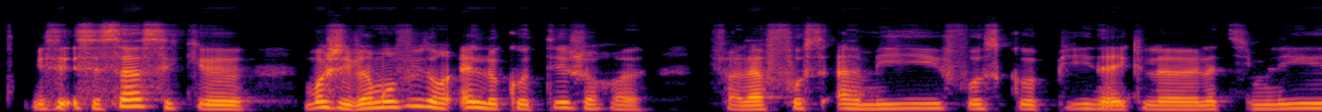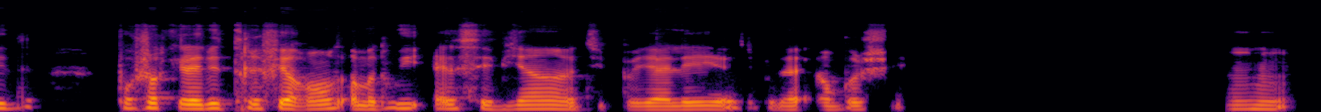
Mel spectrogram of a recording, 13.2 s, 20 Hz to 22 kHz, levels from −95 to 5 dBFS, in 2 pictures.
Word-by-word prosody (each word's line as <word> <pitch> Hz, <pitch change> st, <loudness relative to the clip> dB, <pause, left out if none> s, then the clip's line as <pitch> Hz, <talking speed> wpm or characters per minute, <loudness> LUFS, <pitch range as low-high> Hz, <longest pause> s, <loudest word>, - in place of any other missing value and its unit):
Mais -, -, -2 dB
c'est -, -, +2 dB
c'est -, -, -1 dB
ça, 235 Hz, 0 st, +8 dB
c'est 185 Hz, -8 st, -2 dB
que 140 Hz, -5 st, +2 dB, 0.3 s
moi, 200 Hz, -, +6 dB
j'ai 165 Hz, -6 st, +5 dB
vraiment 180 Hz, +7 st, +6 dB
vu 240 Hz, +3 st, 0 dB
dans 190 Hz, -6 st, +5 dB
elle 195 Hz, -1 st, +7 dB
le 160 Hz, -, +4 dB
côté 180 Hz, +5 st, -1 dB
genre, 155 Hz, -3 st, -4 dB
heu, 65 Hz, -, -4 dB, 0.3 s
faire 135 Hz, -, -7 dB
la 135 Hz, +1 st, +5 dB
fausse 165 Hz, +4 st, -5 dB
amie, 160 Hz, +1 st, 0 dB
fausse 155 Hz, -2 st, -5 dB
copine 150 Hz, 0 st, -6 dB
avec 130 Hz, +2 st, +2 dB
le 130 Hz, -1 st, +1 dB
la 135 Hz, 0 st, 0 dB
team 145 Hz, +1 st, -8 dB
lead. 165 Hz, +5 st, -1 dB, 0.4 s
Pour 160 Hz, -, -6 dB
genre 175 Hz, -1 st, +2 dB
qu'elle 155 Hz, -3 st, +2 dB
allait 155 Hz, +3 st, +4 dB
être 160 Hz, -, -7 dB
référente, 150 Hz, 0 st, +1 dB
en -, -, 0 dB
mode: 135 Hz, -, -2 dB
«Oui, 165 Hz, -2 st, -6 dB
elle 150 Hz, -, -3 dB
c'est 130 Hz, -, -5 dB
bien, 140 Hz, +3 st, -2 dB
heu, -, -, -4 dB
tu -, -, -20 dB
peux 120 Hz, -, -12 dB
y 120 Hz, -, -1 dB
aller, 125 Hz, +2 st, -1 dB
heu, -, -, -4 dB
tu 185 Hz, -, -27 dB
peux 185 Hz, -, -17 dB, 0.2 s
l'embaucher». 125 Hz, 0 st, -7 dB, 1.6 s
Mmh 140 Hz, 0 st, -9 dB
mh. 135 Hz, -, -8 dB
150 Hz, 225 wpm, -23 LUFS, 135-170 Hz, 1.6 s, ça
